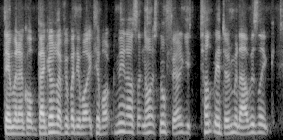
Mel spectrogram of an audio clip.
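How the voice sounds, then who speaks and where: Higher-voiced Scottish man hosting. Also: level tone, racing. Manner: meandering, many restarts. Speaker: podcast host. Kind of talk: casual podcast chat.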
